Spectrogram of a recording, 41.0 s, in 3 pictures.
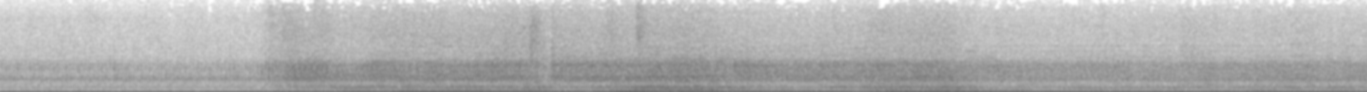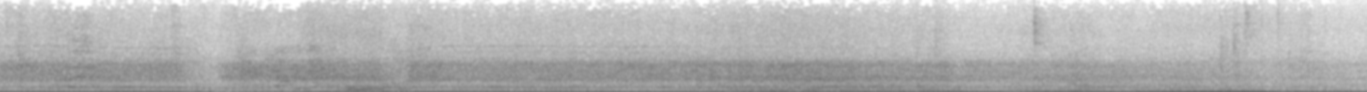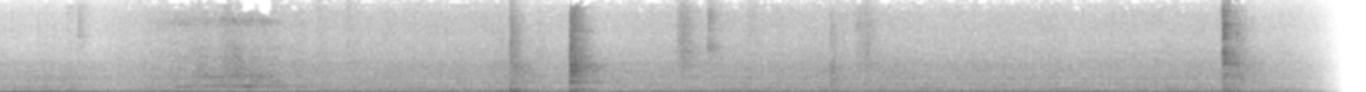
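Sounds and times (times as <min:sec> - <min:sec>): diesel engine running: 0:00.0 - 0:40.7
sliding door rumbling and rattling: 0:00.0 - 0:40.7
sharp clunks: 0:39.6 - 0:40.1.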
